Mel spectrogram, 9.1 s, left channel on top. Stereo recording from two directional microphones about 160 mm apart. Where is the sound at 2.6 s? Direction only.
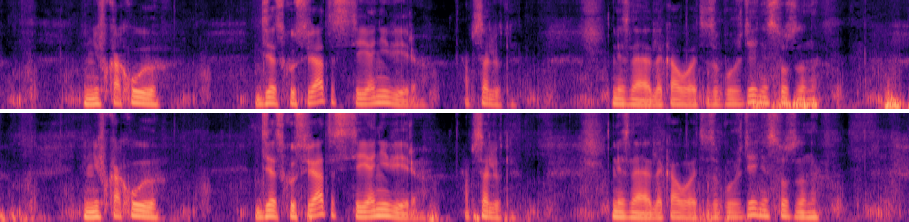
25° right (ahead or behind).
